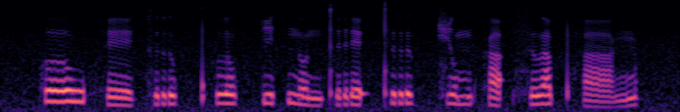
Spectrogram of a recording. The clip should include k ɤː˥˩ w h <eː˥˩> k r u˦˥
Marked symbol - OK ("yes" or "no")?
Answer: no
